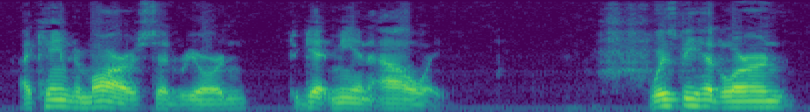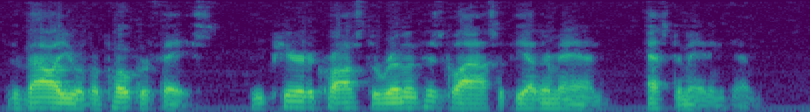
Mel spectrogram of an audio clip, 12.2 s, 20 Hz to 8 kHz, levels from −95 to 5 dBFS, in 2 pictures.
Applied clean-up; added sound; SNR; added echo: none; none; none; none.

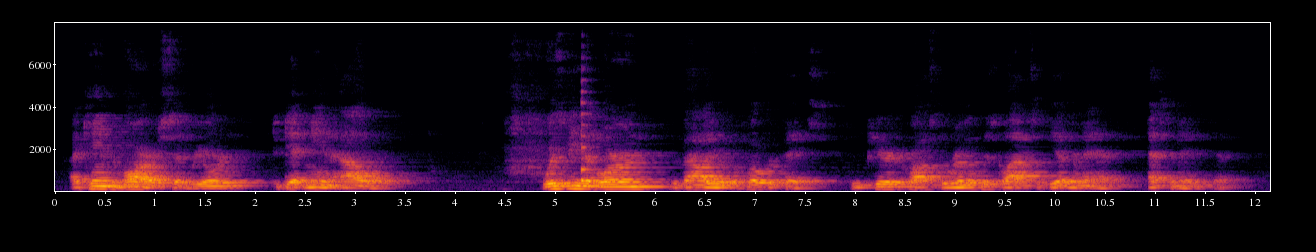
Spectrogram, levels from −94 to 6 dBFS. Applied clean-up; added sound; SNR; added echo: none; Bowed string instrument; 7 dB; reverberation time 1.0 s.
